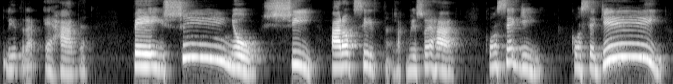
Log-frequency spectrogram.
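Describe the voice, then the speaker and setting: A woman teacher walking through exam answers, emphatic, stretching key words out slowly and answering her own questions. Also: mid-range voice. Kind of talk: exam walkthrough lesson.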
